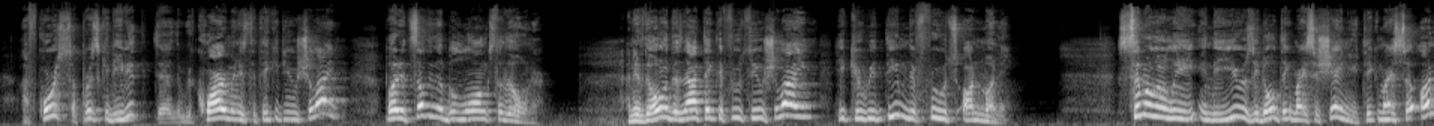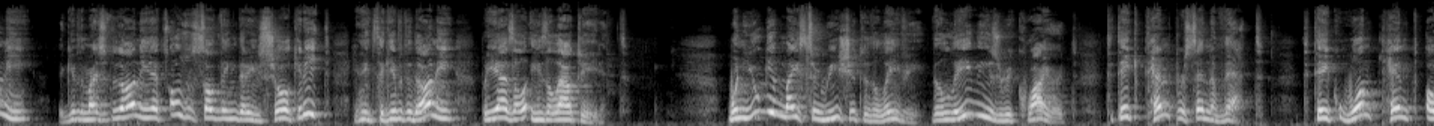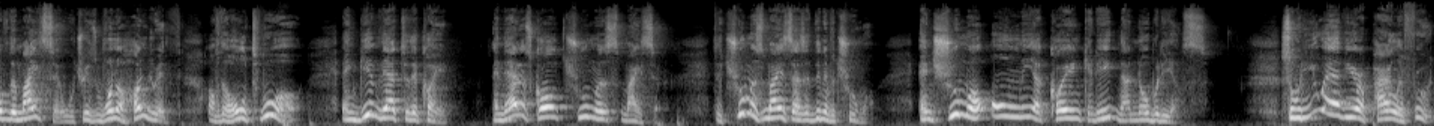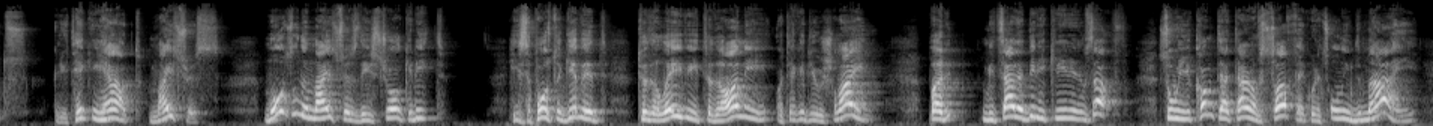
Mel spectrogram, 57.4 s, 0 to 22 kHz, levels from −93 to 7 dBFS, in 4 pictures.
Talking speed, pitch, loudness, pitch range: 215 wpm, 260 Hz, -16 LUFS, 230-295 Hz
